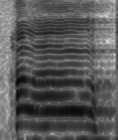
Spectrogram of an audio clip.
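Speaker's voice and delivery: very high, piping hello; chirpy inspector greeting. A narrator's reading. Inspector walks into the cafe, high piping hello. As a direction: sing out a high-pitched greeting. Inspector makes his entrance.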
